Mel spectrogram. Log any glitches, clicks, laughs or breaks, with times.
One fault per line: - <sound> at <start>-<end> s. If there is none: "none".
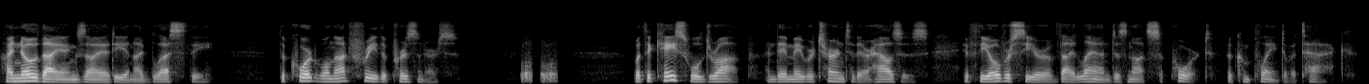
- laugh at 5.2-5.6 s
